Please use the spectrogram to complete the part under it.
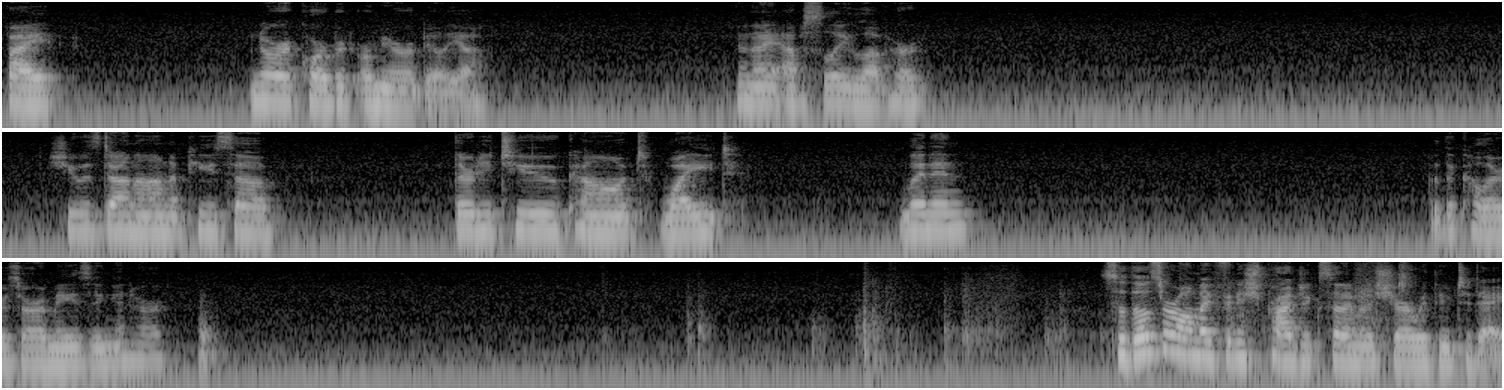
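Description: A middle-aged woman speaks calmly and close by, in short phrases with pauses.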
